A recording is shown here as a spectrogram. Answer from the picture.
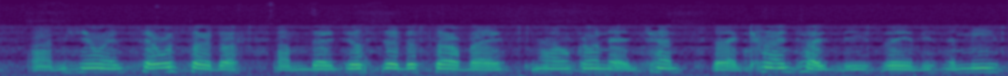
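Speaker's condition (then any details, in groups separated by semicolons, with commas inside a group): ALS; wheelchair user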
